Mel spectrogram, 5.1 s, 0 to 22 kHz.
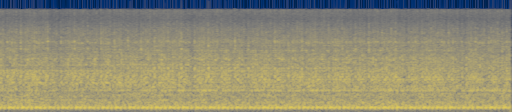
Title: Rough Idle 2002 24v Cummins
